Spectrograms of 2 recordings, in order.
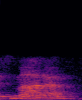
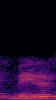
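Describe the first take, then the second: First: "tomato" said as to-MAH-to; broad A pronunciation. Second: "tomato" said as to-MAY-to; long A pronunciation. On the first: Joking that either pronunciation works, broad A pronunciation. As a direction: say "tomato" with an AH in the middle. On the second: Joking that either pronunciation works, long A pronunciation. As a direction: say "tomato" with an AY in the middle. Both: Shown as a demonstration. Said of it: "whichever way you say it".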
